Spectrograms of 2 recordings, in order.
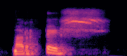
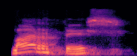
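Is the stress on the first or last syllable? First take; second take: last syllable; first syllable. First: The stress is on the last syllable. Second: The stress is on the first syllable. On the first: This is the Filipino pronunciation. "se han convertido a agudas" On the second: This is the Spanish pronunciation. "palabras llanas en español"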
